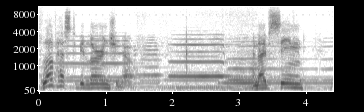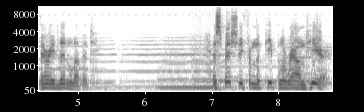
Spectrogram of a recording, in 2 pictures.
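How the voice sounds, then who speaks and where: An actor playing an earnest, brooding young man in a gothic soap opera, speaking deliberately. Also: a little high, big pitch swings, music in the background, rough recording. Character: earnest young man, newly worldly, bitter about love.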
